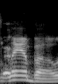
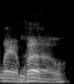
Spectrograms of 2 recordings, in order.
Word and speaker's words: Lambeau: i emphasize the wrong i emphasize the wrong syllable it's lambo it's not lambeau it's not french and fancy it's not what marcus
